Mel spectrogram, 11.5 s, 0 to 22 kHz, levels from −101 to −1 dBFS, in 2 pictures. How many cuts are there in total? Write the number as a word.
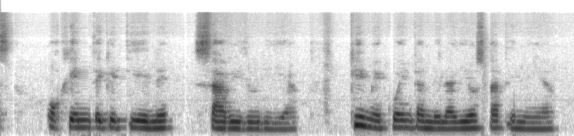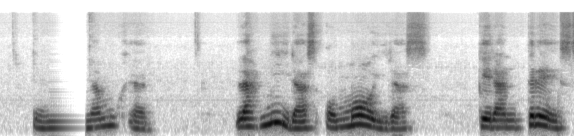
zero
